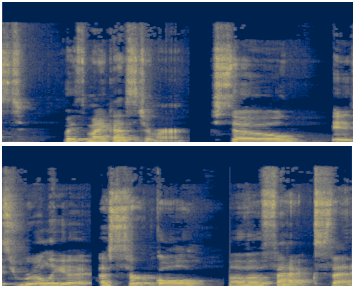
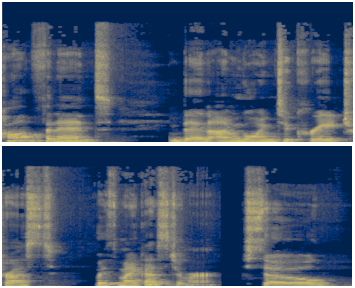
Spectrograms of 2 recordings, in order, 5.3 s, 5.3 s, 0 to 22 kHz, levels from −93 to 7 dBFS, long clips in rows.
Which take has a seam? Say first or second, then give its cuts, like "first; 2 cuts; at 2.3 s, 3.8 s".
first; 1 cut; at 4.4 s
